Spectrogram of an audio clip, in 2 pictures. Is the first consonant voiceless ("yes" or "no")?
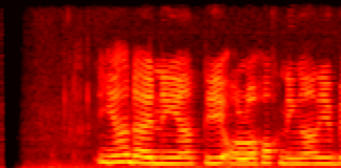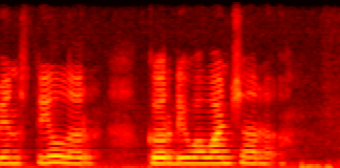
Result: no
